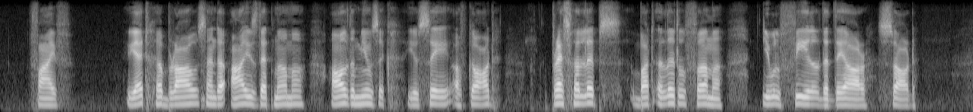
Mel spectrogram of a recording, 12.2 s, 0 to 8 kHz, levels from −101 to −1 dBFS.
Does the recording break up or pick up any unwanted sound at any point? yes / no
no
